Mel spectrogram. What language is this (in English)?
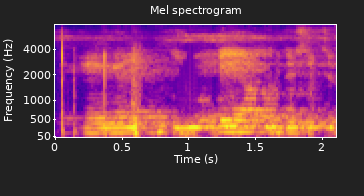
Malayalam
